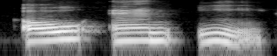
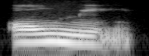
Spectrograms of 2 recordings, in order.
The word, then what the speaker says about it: one: O-N-E. I find some of my students say oni, but it's actually the same pronunciation as the homophone, one, W-O-N.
